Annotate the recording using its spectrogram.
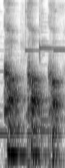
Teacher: খ যখন বলবো তখন দেখবে ফুসফুস থেকে একটা বাতাস ঝাটকা লাগবে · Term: মহাপ্রাণ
